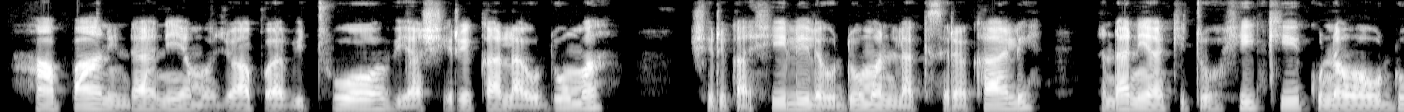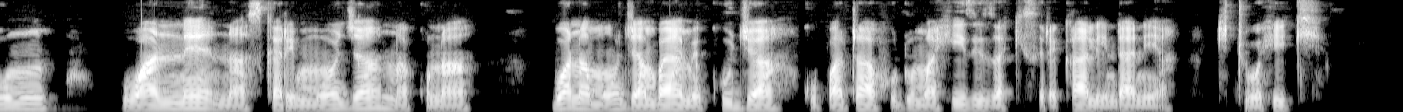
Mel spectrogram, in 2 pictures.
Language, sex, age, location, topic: Swahili, female, 25-35, Kisii, government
